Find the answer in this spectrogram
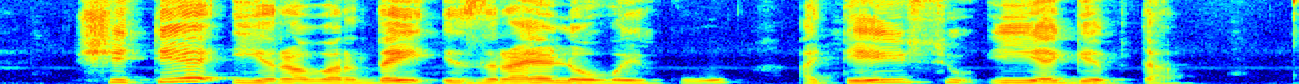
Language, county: Lithuanian, Kaunas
